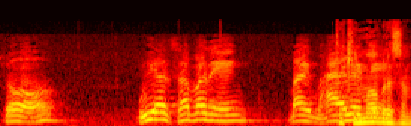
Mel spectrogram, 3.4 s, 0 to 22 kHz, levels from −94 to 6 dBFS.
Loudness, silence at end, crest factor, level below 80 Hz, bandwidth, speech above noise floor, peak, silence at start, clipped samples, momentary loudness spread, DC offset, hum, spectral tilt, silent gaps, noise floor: -25 LUFS; 0 s; 16 dB; -60 dBFS; 11.5 kHz; 32 dB; -8 dBFS; 0 s; under 0.1%; 13 LU; under 0.1%; none; -5.5 dB/octave; none; -56 dBFS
